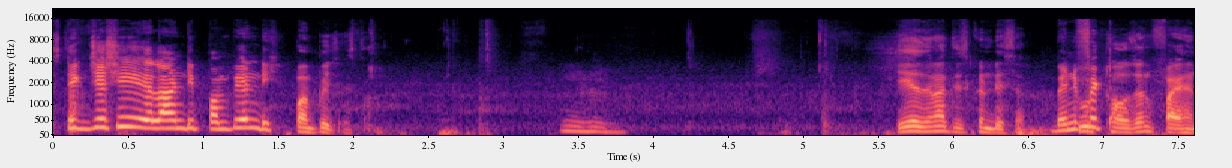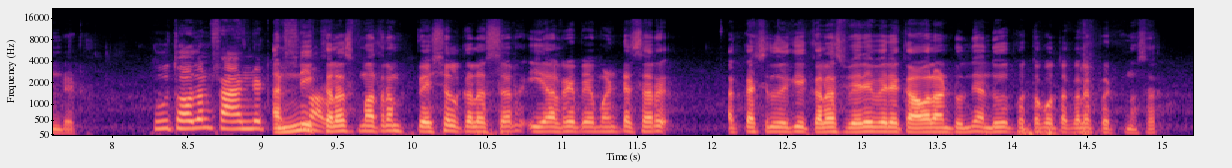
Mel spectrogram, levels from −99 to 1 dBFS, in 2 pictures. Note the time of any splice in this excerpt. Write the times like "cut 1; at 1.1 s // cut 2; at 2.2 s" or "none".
none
